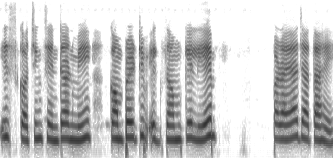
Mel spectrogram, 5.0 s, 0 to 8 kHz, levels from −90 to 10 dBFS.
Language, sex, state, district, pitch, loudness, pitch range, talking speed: Hindi, female, Uttar Pradesh, Muzaffarnagar, 255 Hz, -18 LUFS, 240-270 Hz, 130 wpm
